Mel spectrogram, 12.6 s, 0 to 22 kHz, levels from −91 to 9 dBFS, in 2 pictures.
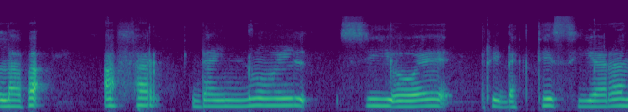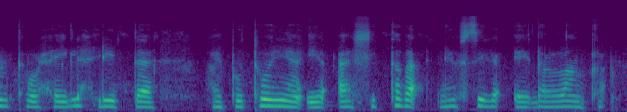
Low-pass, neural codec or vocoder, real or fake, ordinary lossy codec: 10.8 kHz; none; real; Opus, 16 kbps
